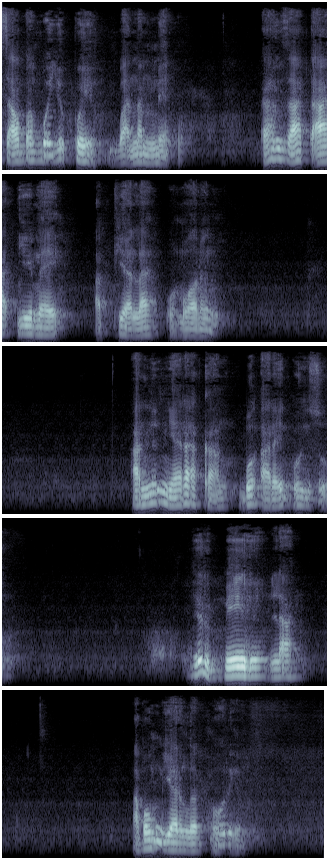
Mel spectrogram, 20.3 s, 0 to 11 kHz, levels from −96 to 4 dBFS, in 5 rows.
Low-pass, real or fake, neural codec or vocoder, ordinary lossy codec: 9.9 kHz; fake; codec, 24 kHz, 0.9 kbps, WavTokenizer, small release; MP3, 64 kbps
